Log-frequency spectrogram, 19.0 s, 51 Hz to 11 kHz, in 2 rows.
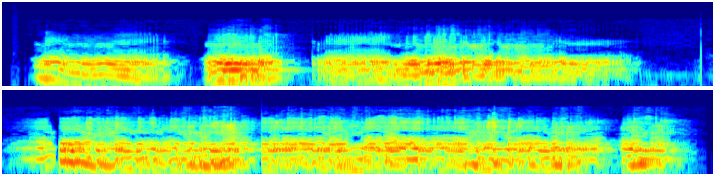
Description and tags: My Starving Stomach Moans
Now I spent 230 hours without food, and I was resting, caressing my stomach this whole time, and I forgot to mention I was in my same clothes: my bathing bikini suit with my high-heeled multistrapped sandals; this entire time. My stomach can't wait any longer. It needs to be fed now! Ooooooooooooouuuuugh!!!
hungry, moan, starvation, rumble, borborygmus, stomach, growl, roaring, grumbles, rumbles, roar, recording, tummy, starving, sounds, borborygmi, grumbling, roars, humans, growling, rumbling, females, soundeffect, moaning, sound, belly, growls, grumble, moans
